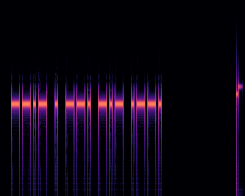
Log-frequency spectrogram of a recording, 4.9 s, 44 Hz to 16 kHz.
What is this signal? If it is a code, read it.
Morse code, heard as a keyed tone, about 22 wpm, 700 Hz. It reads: QEGKP
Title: Code Groups - 5 Letters - 22wpm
